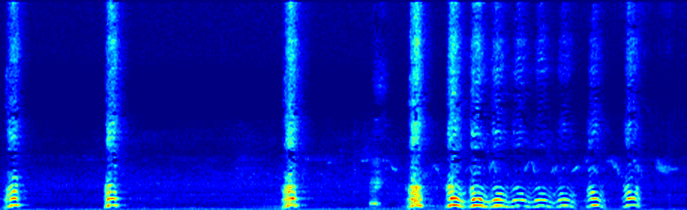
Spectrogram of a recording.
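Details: A couple of dogs from Alabama bark, first a few widely spaced sharp barks, then a rapid string of wavering, yelping barks running together, with a constant low hum behind.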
